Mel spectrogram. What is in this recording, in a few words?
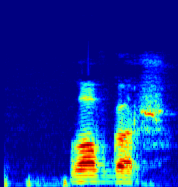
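"ловгорш", Komi, male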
